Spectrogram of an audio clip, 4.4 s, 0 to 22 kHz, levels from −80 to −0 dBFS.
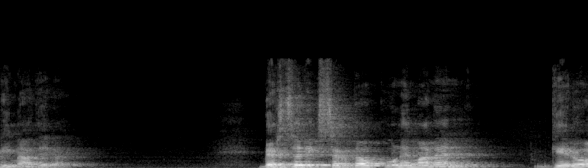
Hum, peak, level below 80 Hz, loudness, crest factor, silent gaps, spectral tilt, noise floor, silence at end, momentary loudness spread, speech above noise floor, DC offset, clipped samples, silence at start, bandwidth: none; 0 dBFS; -56 dBFS; -18 LUFS; 20 dB; none; -6 dB/octave; -61 dBFS; 0 s; 15 LU; 44 dB; under 0.1%; under 0.1%; 0 s; 14 kHz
